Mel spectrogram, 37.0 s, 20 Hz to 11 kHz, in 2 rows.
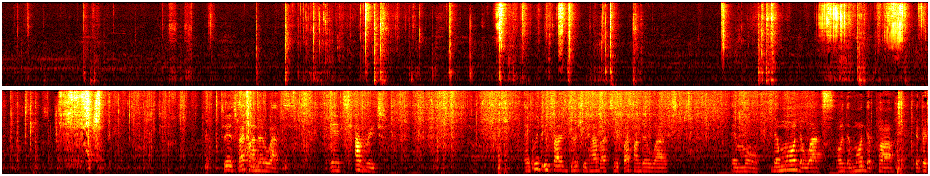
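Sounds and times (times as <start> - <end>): packaging crinkling and tearing: 5.7 - 8.0, 9.8 - 12.1, 16.3 - 34.6.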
